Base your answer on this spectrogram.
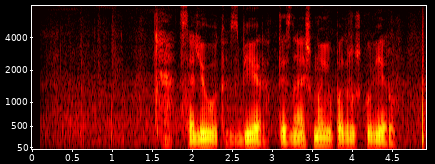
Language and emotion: Russian, positive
